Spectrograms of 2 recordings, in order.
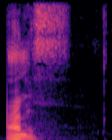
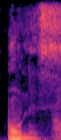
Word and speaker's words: onus: Yeah, how do you pronounce it? – Honest? – Can you spell it? – Onus. – O-N-U-S. – You got to own this shit. Onus. – O-N-U-S.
